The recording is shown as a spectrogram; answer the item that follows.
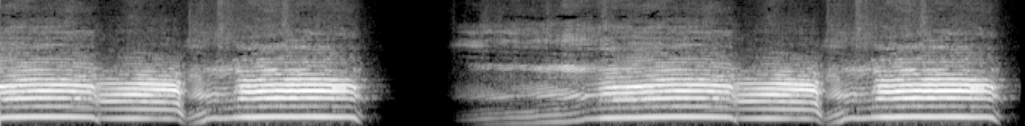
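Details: A cow gives two long, loud moos, each a sustained low bellow that bends and swells.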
